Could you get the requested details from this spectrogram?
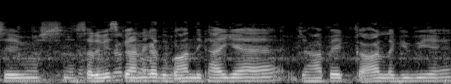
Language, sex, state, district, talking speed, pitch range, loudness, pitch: Hindi, male, Bihar, Katihar, 185 wpm, 150-160 Hz, -17 LUFS, 155 Hz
